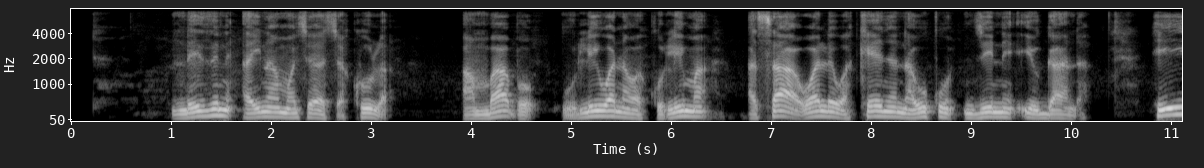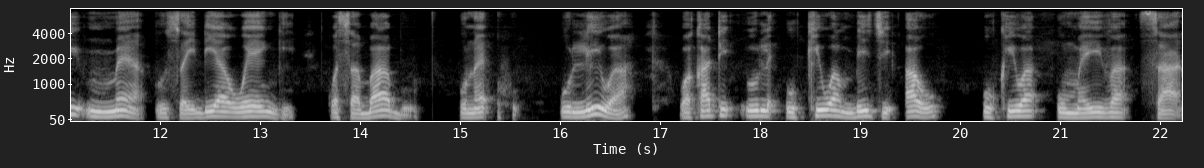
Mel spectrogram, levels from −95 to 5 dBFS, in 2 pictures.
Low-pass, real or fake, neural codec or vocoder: 7.2 kHz; fake; autoencoder, 48 kHz, 128 numbers a frame, DAC-VAE, trained on Japanese speech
